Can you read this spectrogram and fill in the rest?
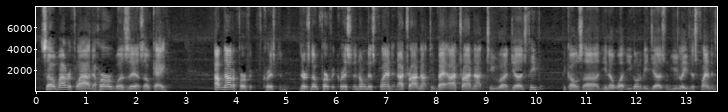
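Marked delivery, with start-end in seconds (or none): none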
